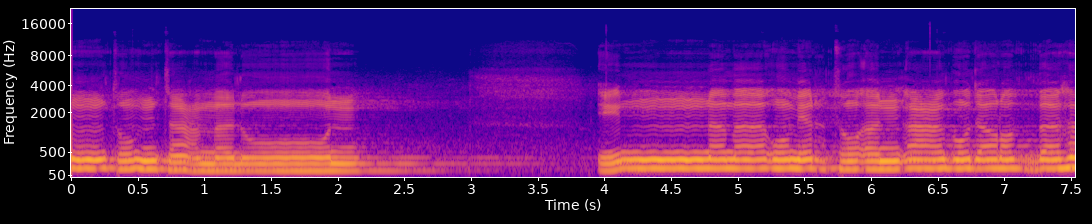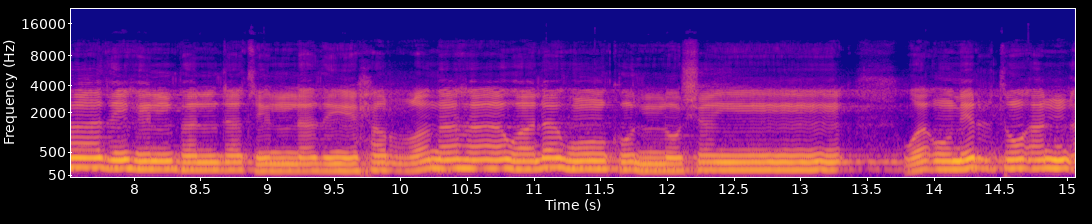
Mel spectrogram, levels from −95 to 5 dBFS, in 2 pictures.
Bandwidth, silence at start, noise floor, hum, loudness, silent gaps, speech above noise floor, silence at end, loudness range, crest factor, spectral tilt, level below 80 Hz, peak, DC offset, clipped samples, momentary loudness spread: 9.2 kHz; 0 s; -51 dBFS; none; -20 LUFS; none; 32 dB; 0 s; 4 LU; 14 dB; -8.5 dB/octave; -62 dBFS; -6 dBFS; under 0.1%; under 0.1%; 7 LU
